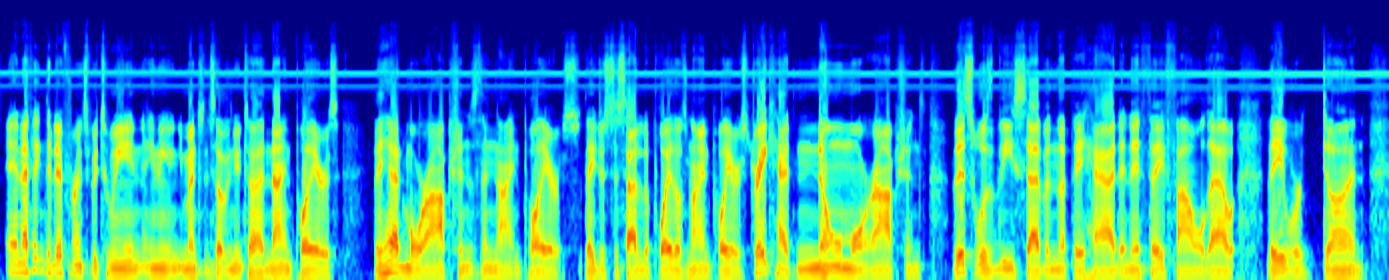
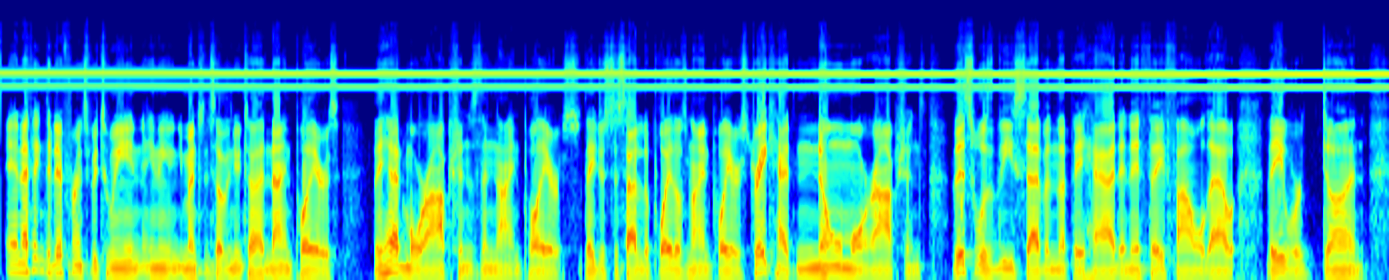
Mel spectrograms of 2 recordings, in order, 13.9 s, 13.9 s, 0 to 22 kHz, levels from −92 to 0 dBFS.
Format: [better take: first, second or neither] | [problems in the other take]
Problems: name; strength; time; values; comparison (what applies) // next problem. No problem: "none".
first | high-pitched whine; loud; throughout; 7.5 kHz, 6 dB below the speech; faint in the first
